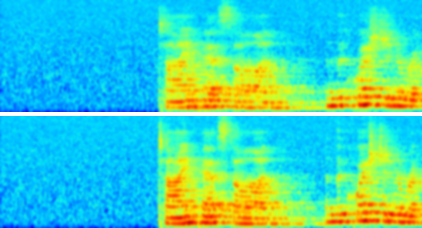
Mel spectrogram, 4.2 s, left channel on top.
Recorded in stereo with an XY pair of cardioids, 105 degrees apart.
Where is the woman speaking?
55° right, 1.1 m; by 4.1 s 65° right, 3.5 m.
